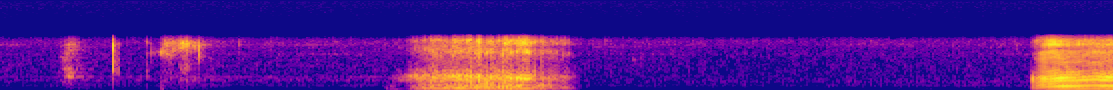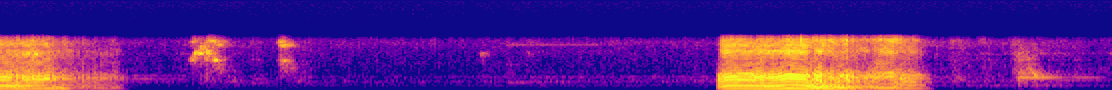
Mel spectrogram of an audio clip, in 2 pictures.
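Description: A sleeping French bulldog snores in loud, rasping, rattling breaths about every four to five seconds.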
